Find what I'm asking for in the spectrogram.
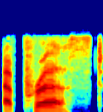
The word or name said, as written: appressed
